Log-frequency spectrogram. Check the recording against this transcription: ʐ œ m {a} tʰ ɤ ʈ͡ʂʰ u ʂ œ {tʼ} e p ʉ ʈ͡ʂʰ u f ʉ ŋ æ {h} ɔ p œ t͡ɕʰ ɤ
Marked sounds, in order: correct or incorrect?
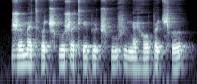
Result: incorrect: æ, correct, incorrect: ɦ

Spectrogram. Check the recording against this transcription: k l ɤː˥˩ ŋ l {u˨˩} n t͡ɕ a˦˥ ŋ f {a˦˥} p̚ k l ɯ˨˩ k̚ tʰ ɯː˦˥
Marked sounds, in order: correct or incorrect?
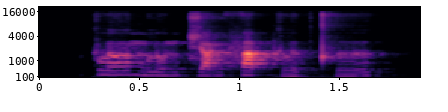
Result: incorrect: u˧, incorrect: a˥˩

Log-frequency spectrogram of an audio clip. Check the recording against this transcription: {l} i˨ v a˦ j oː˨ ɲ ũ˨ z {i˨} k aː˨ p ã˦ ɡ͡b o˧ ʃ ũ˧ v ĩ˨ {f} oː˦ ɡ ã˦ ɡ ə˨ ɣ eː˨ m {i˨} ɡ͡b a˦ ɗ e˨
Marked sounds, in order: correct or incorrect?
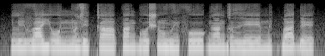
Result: correct, correct, correct, correct

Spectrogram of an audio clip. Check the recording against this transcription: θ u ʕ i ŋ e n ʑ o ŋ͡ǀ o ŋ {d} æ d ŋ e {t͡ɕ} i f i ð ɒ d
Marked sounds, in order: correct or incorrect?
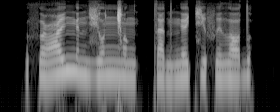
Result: incorrect: tː, correct

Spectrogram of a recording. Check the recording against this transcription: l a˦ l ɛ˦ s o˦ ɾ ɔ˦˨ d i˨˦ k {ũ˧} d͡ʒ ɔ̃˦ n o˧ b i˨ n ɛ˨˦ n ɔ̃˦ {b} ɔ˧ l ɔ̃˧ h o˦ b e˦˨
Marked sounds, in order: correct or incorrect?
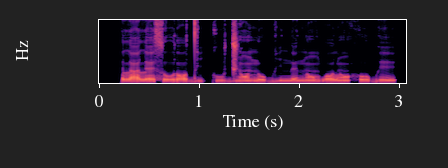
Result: incorrect: u˧, correct

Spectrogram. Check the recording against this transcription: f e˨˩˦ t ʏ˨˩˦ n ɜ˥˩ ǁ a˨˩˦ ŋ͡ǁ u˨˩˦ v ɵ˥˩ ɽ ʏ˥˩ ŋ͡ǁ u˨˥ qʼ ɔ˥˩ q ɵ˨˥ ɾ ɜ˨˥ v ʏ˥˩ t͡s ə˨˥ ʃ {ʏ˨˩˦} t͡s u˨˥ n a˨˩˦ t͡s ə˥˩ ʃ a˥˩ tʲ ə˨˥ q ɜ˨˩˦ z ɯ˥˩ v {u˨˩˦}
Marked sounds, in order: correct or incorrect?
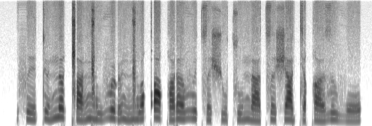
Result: incorrect: u˨˩˦, incorrect: o˨˩˦

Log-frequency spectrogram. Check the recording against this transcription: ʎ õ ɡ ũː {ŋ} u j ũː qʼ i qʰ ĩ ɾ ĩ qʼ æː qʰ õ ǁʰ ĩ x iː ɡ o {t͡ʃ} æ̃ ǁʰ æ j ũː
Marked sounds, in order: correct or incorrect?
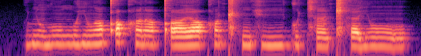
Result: correct, incorrect: cʰ

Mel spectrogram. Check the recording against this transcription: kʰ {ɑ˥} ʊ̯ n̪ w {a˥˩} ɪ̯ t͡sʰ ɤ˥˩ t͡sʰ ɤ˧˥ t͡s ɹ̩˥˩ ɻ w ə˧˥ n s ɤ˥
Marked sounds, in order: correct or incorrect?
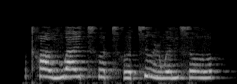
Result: incorrect: ɑ˥˩, incorrect: a˥

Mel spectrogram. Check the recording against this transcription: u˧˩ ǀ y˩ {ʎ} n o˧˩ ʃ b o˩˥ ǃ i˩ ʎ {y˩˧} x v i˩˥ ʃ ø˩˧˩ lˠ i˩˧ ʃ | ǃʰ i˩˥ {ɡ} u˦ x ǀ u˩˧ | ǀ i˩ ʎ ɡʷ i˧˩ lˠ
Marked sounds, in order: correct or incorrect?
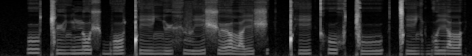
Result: correct, correct, incorrect: kʰ

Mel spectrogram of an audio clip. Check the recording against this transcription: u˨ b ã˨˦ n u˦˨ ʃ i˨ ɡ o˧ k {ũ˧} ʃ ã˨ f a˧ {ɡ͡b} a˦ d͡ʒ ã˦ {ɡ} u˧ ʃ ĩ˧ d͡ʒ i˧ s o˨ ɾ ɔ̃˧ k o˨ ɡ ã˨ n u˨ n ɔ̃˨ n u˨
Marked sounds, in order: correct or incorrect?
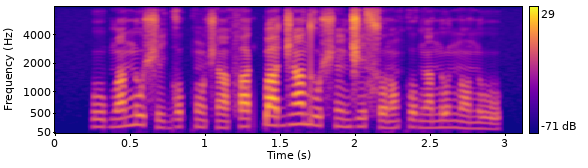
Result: incorrect: ũ˨, incorrect: k͡p, incorrect: d

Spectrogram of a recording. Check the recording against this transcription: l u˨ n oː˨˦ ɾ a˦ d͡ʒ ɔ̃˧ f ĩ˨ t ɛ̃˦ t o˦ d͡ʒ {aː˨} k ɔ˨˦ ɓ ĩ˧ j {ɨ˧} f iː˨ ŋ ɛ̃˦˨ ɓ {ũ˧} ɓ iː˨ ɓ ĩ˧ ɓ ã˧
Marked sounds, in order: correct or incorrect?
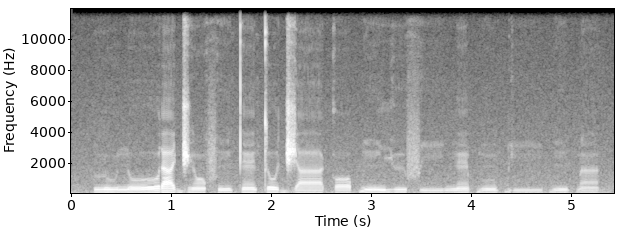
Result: correct, incorrect: ɨ˦, correct

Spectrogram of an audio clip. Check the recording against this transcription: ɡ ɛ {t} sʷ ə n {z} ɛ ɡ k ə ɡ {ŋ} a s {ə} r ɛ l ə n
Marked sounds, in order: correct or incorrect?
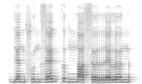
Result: incorrect: n, correct, incorrect: nː, correct

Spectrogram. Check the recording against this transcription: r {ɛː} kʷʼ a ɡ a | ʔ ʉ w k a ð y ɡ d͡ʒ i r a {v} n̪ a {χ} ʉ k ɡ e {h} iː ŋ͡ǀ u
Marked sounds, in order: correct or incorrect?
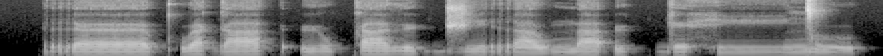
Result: incorrect: ɜː, incorrect: w, incorrect: ʔ, correct

